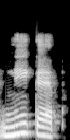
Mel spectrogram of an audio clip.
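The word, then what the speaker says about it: kneecap: ई सी ए प यहां पर भी एन से पहले के है तो के यहां पर साइलेंट रहेगा यानी के का उच्चारण हमने नहीं करना है तो एन को हमने न पढ़ना है डबल ई को ई की मात्रा पढ़ेंगे और सी का उच्चारण क करते हैं और ए को ए की मात्रा पढ़ते हैं पी को हमने प पढ़ना है नी कैप नी कैप का मतलब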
